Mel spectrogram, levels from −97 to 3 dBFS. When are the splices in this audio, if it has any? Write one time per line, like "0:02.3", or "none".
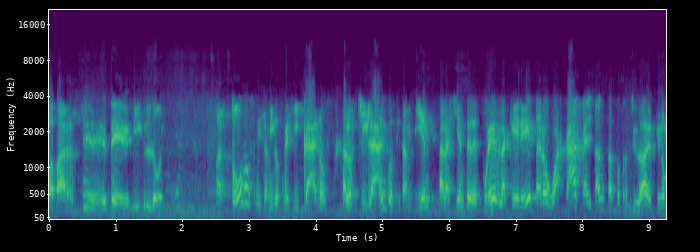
0:02.5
